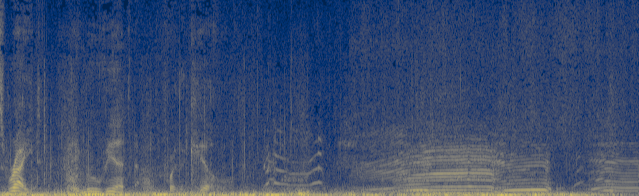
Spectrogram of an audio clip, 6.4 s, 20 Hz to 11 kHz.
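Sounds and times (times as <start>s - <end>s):
speech: 0.0s - 2.8s
steady low rumble of the fleeing cattle herd: 0.0s - 6.3s
cattle mooing loudly during a stampede: 2.7s - 6.3s.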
